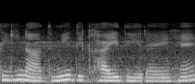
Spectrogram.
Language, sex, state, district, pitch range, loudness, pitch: Hindi, female, Chhattisgarh, Rajnandgaon, 160-200 Hz, -15 LUFS, 175 Hz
